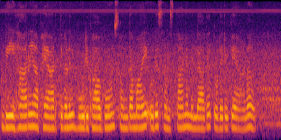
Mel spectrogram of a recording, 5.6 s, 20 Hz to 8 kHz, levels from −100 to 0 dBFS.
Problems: constant background noise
